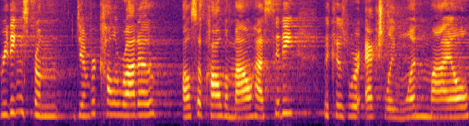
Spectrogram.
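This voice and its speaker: A woman's fairly high voice with a slight Southern US accent, ordinary pitch variation and noticeable background noise. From US South (Mississippi and Tennessee). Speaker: choir member. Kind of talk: spoken introduction at a concert.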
